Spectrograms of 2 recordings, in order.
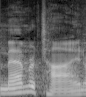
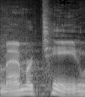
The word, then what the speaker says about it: Mamertine: And Paul writes this probably about AD 67, and he's writing it from Rome, and he's in the Mamertine or Mamertine, whichever pronunciation you prefer, prison.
